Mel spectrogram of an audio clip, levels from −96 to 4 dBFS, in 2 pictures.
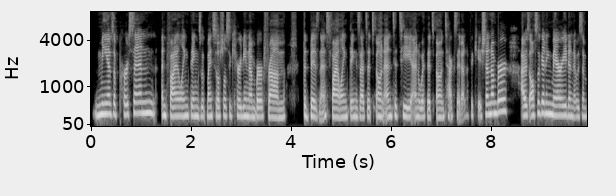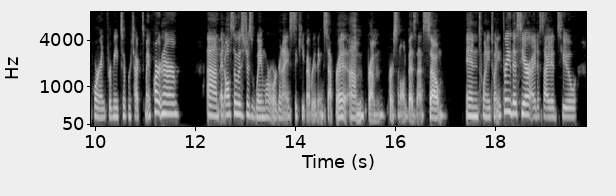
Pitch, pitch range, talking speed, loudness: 200 Hz, 185-230 Hz, 205 wpm, -19 LUFS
